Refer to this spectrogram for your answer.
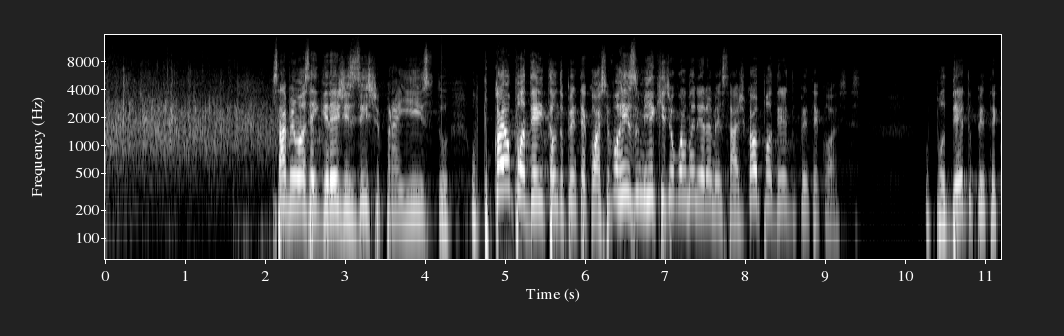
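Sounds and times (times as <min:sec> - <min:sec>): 
audience applause: 0:00.0 - 0:02.8
speech: 0:02.1 - 0:09.5, 0:10.2 - 0:11.1.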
